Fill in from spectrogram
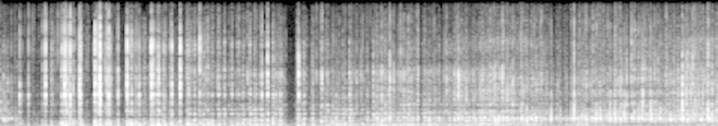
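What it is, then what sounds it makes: Cardboard cosmetic box. Long acrylic nails scratch and tap a medium-size, hollow, black printed rigid cardboard cosmetic box. The sound is a dense, bright, dry scratching with quick, crisp taps that stop short with almost no ring. It dips briefly near the two-second mark, then settles into a steady, hissy scrape.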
